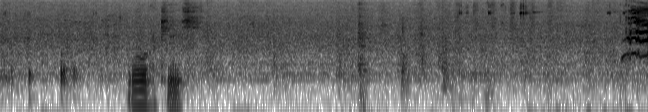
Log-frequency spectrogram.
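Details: Kitten that mistook a roll cake for its snack and tasted it gives two short, low meows close together in a quiet indoor room, with faint clicks and rustles around them.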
